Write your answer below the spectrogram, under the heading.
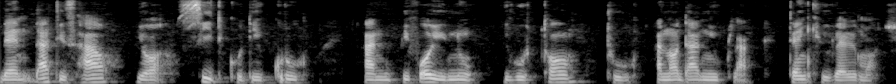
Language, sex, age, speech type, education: Nigerian Pidgin, male, 30-45, spontaneous, tertiary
